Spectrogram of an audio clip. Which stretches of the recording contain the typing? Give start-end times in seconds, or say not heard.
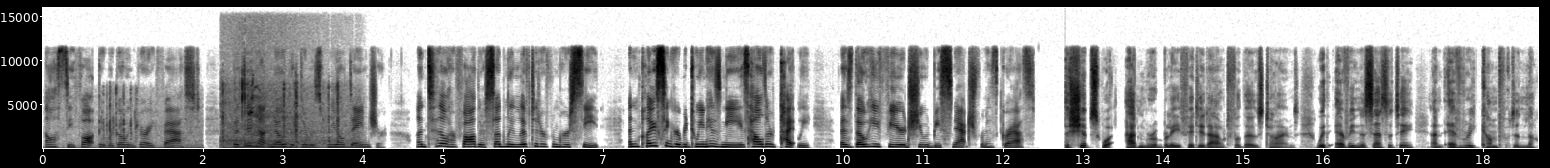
0.0-4.0.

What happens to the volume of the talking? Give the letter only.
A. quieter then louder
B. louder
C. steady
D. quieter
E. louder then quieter
E.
